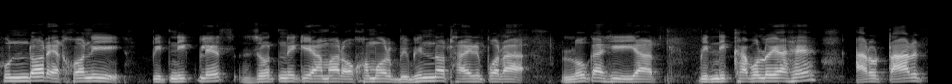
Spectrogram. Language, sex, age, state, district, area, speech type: Assamese, male, 60+, Assam, Udalguri, urban, spontaneous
